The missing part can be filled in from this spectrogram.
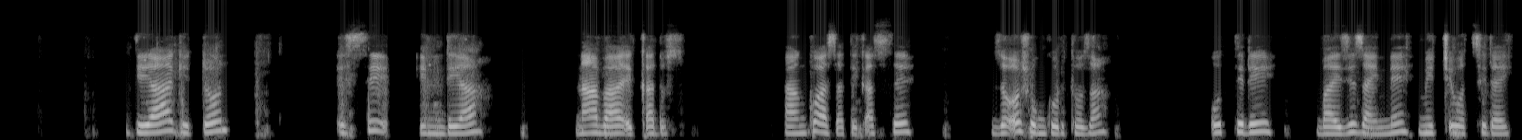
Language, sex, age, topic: Gamo, female, 25-35, government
